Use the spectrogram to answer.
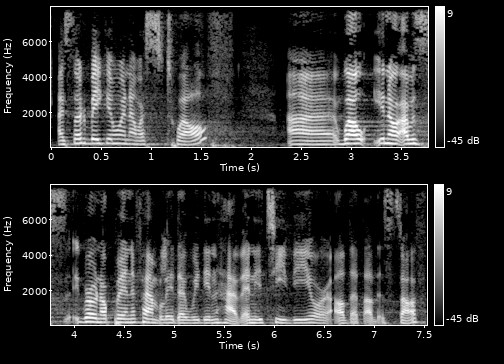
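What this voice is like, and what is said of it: Speaks with a noticeable accent. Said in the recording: “so they can get used to your accent ... I have an accent? ... Yeah.”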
